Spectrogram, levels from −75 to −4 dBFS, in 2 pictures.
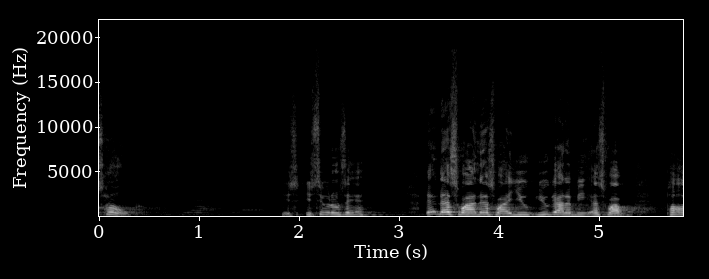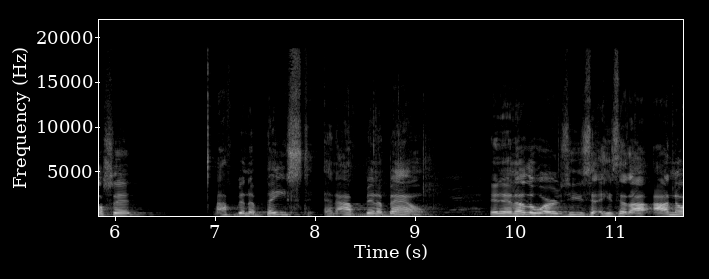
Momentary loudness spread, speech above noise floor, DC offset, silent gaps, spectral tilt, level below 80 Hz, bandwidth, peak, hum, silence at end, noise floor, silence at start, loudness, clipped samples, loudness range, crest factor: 16 LU; 41 dB; under 0.1%; none; -3.5 dB/octave; under -90 dBFS; 19 kHz; -12 dBFS; none; 0 s; -73 dBFS; 0 s; -32 LUFS; under 0.1%; 4 LU; 20 dB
